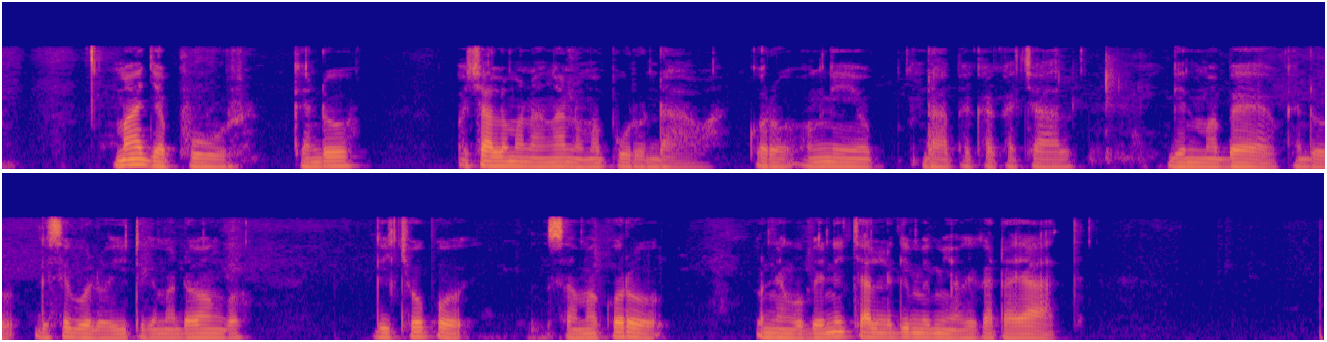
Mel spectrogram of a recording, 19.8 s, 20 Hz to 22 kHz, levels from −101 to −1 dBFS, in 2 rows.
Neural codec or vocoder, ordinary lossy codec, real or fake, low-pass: none; none; real; 7.2 kHz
